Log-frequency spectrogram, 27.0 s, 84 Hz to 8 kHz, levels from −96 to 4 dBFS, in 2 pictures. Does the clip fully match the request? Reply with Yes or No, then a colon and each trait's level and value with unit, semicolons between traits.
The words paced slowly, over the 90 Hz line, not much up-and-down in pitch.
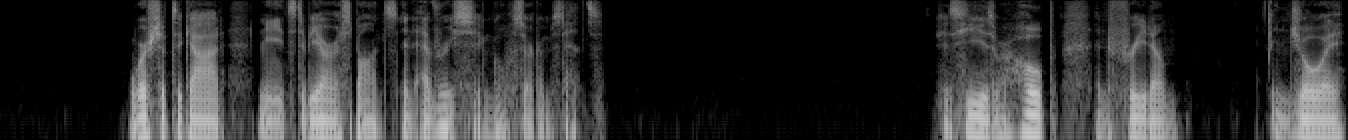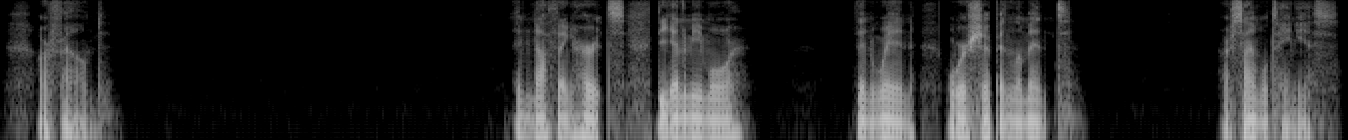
No: slow, 80 wpm; very low, 85 Hz; narrow, 2.3 semitones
